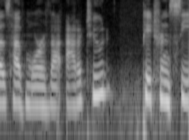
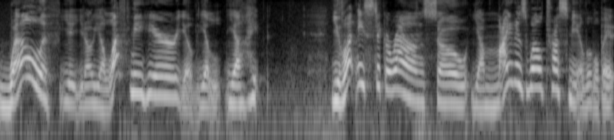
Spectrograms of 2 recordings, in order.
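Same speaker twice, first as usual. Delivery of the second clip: mocking, sarcastic, swooping sing-song tone. Acting out a character's line to show its tone: acting sarcastic. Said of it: "she really is being kinda sarcastic and like".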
